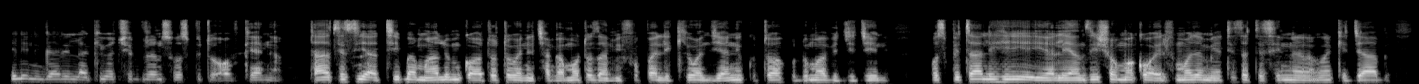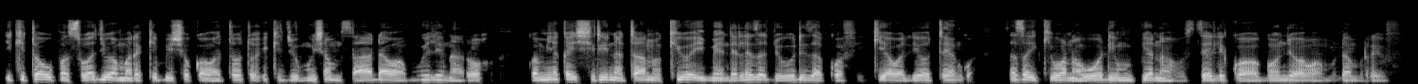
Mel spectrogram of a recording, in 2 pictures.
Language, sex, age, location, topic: Swahili, male, 25-35, Nairobi, health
